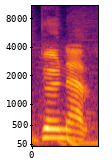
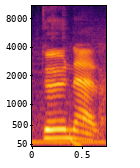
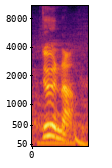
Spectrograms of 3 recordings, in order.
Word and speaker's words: Döner: It's Döner. Okay, the Döner. The authentic Turkish way to say it is Döner. But if you say it in German, we say Döner.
